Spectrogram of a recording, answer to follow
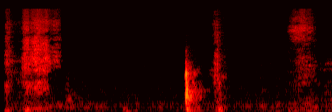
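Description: Near silence with faint room tone: a brief soft rustle near the start and two soft clicks about a second and a half in.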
